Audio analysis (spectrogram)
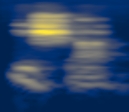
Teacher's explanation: isha by the way accents on the last syllable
